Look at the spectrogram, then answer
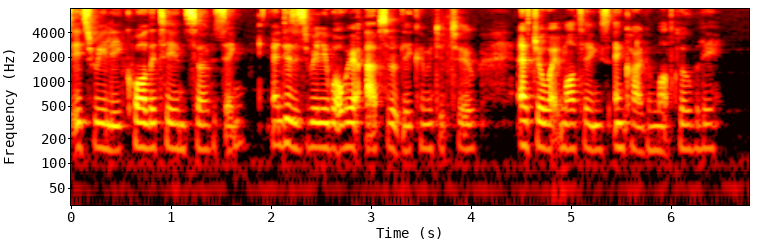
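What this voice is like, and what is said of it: Belgian accent, somewhat mid-Atlantic. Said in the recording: “to our listeners who can hear your accent, you're obviously uh, not, an, not an Aussie ... you, are from Belgium ... That's why it's still mid-Atlantic ... You've got a long way to go before you uh, get the Aussie drawl”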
